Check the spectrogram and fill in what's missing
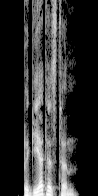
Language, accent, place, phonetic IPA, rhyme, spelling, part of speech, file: German, Germany, Berlin, [bəˈɡeːɐ̯təstəm], -eːɐ̯təstəm, begehrtestem, adjective, De-begehrtestem.ogg
- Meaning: strong dative masculine/neuter singular superlative degree of begehrt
